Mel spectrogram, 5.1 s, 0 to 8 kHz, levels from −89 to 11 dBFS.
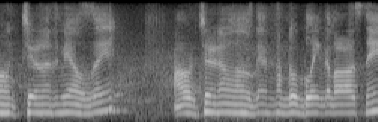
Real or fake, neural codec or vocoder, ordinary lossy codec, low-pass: fake; codec, 16 kHz, 1 kbps, X-Codec, HuBERT features, trained on general audio; none; 7.2 kHz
